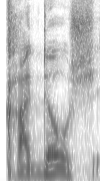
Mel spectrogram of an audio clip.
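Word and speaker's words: קדוש: Kadosh. Kadosh. Kadosh is the way Second it's pronounced.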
